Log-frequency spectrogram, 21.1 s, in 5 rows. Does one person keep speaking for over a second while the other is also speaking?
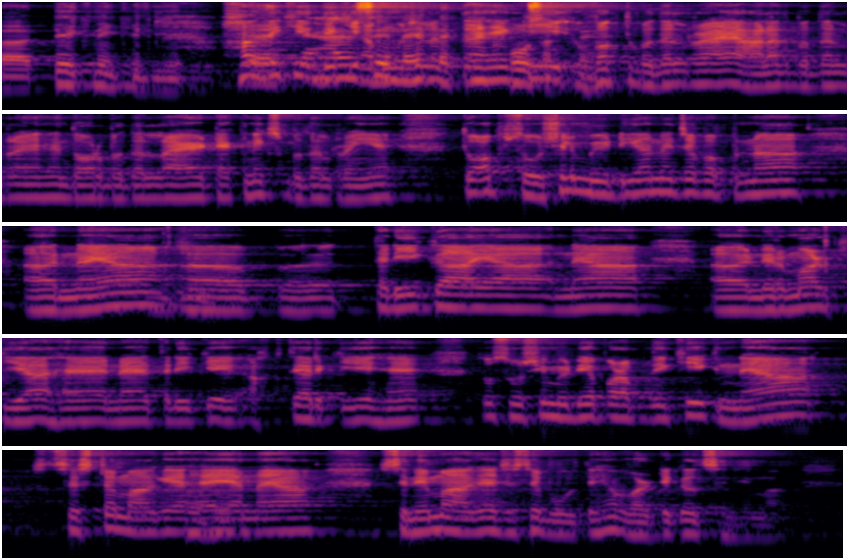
Yes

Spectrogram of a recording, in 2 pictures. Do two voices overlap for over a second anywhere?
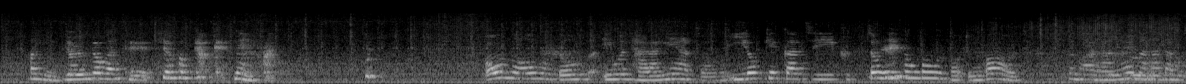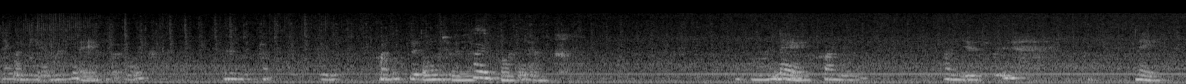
Yes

